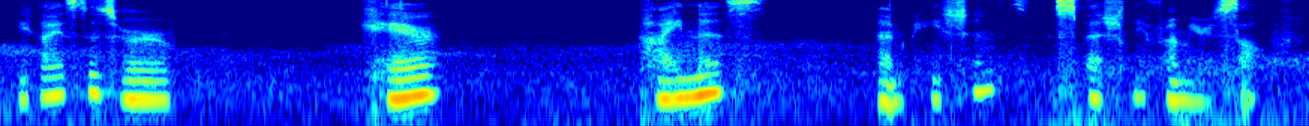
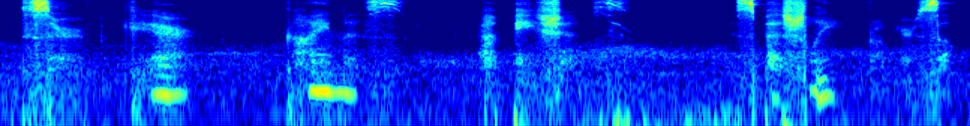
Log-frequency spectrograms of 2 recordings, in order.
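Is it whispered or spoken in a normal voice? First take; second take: normal voice; whispered. First: It is spoken in a normal voice. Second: It is spoken in a whisper.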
